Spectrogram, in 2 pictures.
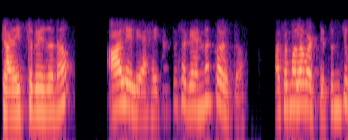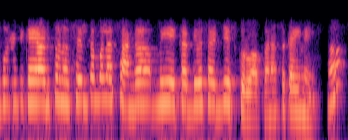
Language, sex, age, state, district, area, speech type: Marathi, female, 45-60, Maharashtra, Nanded, rural, conversation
